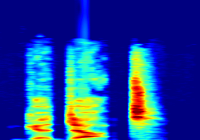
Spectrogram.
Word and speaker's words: Gadot: Her last name doesn't rhyme with the word doe. The T on her last name isn't silent. It's pronounced Gadot.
